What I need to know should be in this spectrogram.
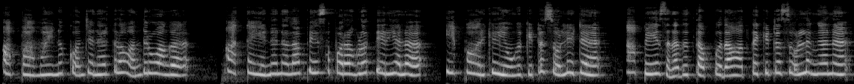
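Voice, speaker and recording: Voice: extremely high pitch, steady tone, quick pace, fairly bright tone, soft background music. A performer voicing a frightened young married woman in a cartoon family drama, pleading and anxious. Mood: worried. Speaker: daughter-in-law.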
